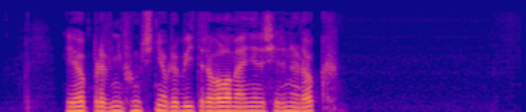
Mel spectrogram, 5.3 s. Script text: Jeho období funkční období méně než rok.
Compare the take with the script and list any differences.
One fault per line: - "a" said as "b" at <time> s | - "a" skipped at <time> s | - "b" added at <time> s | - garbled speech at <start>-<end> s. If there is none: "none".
- "období" said as "první" at 0.9 s
- "trvalo" added at 2.0 s
- "jeden" added at 2.8 s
